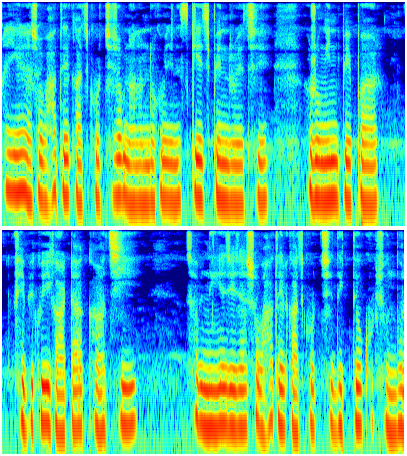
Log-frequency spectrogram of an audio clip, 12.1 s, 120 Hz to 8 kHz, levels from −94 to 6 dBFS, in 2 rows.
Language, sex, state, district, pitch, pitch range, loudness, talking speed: Bengali, female, West Bengal, Kolkata, 200 Hz, 195-210 Hz, -15 LUFS, 130 wpm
